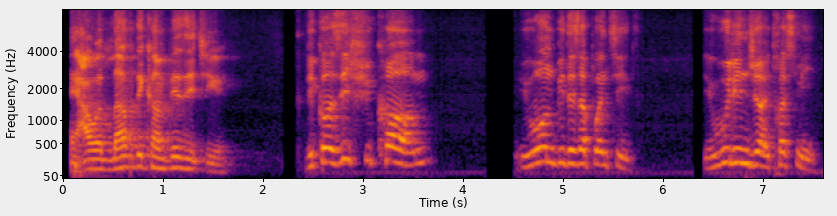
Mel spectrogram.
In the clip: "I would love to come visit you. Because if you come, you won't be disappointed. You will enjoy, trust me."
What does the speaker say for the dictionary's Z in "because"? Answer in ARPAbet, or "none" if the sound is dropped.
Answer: Z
